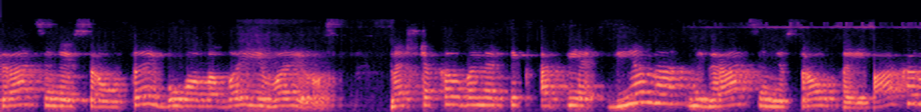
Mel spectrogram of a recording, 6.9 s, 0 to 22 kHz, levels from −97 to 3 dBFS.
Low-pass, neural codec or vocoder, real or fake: 10.8 kHz; none; real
